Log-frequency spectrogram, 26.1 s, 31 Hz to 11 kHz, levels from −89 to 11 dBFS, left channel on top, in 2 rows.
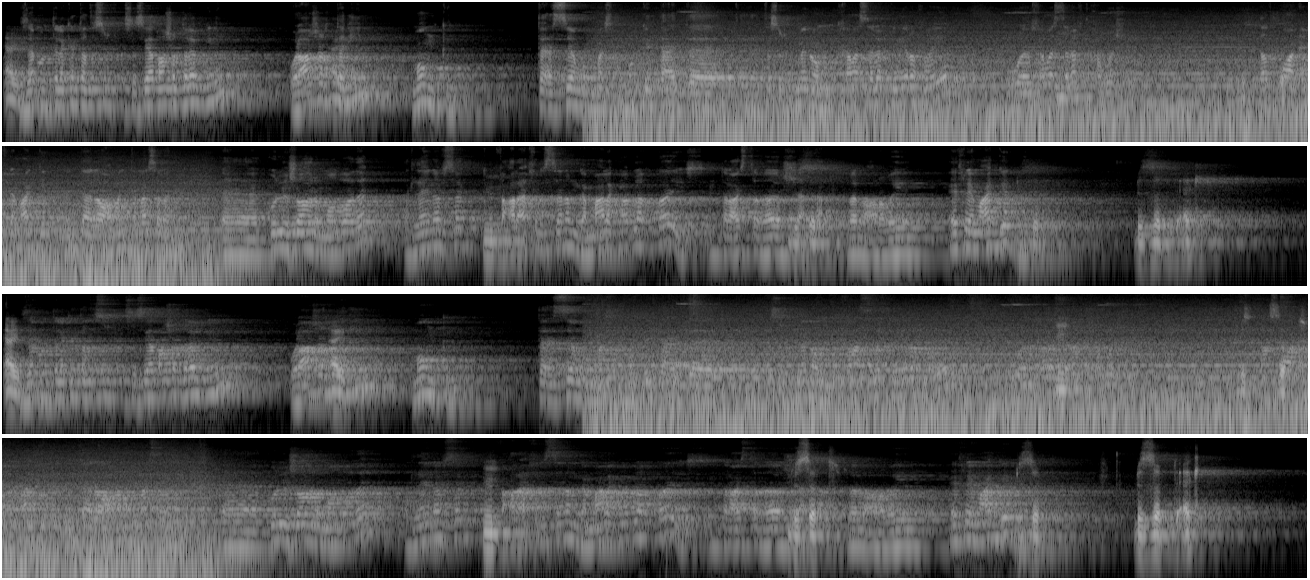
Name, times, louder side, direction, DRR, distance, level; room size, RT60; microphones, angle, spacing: voice 1, 0.2-2.3 2.9-3.7 4.1-4.6 5.4-9.5 10.0-11.2 12.6-14.9 15.2-16.7 17.1-17.7 18.0-21.1 21.5-22.2 22.5-23.4, left 2 dB, 40° left, 4 dB, 0.7 m, -32 dB
sound 1, 5.8-15.1, equal, 55° right, 1.3 m, -33 dB
voice 2, 24.4-25.0, right 5 dB, 75° right, 10 dB, 0.4 m, -29 dB
10.5 x 9.2 x 3.0 m, 2.9 s
head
